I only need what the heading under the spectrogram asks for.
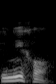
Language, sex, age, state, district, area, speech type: Assamese, male, 30-45, Assam, Dhemaji, rural, spontaneous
